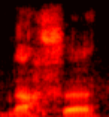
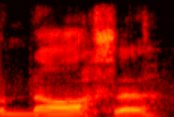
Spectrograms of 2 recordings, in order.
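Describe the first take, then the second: First: "nasa" with a short first a; first pronunciation. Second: "nasa" with a long first a; alternative pronunciation. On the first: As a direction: say "nasa" with the a of "cat". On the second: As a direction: draw out "nasa" as NAH-suh. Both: Shown as a demonstration. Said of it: "however they pronounce it".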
